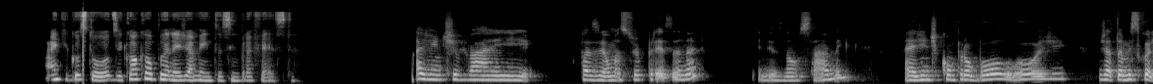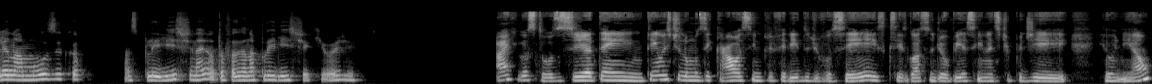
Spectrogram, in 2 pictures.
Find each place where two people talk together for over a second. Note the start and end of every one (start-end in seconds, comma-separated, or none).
none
